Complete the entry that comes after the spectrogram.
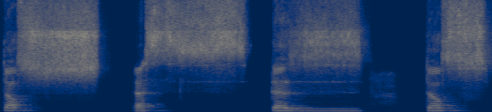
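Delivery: "tas" with a long hissed ending; whistling final consonant. Shown as a demonstration. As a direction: hold the end of each "tas". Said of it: "when you give it a sukoon".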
